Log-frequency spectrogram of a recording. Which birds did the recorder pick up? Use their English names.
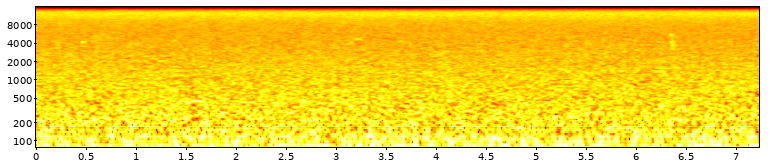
House Finch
